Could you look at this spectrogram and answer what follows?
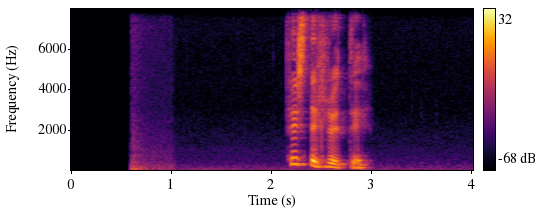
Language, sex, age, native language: Icelandic, female, 50-59, Icelandic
